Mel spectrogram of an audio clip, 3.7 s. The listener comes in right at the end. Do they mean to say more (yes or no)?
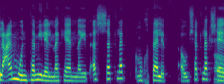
yes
